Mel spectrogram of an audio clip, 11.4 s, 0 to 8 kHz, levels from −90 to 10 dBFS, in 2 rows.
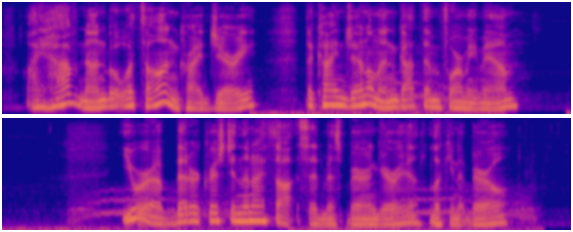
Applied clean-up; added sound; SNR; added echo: none; Growling; 18 dB; none.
